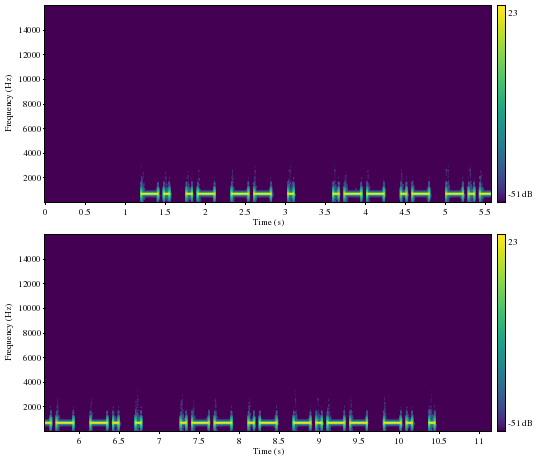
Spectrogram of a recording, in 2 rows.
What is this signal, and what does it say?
Morse code, heard as a keyed tone, about 17 wpm, 700 Hz. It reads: NAME WAYNE WAYNE
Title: Practice QSO - Exchange 1 - Beginning - 17wpm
